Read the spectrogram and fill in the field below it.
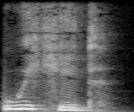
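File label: "wicked", British English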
